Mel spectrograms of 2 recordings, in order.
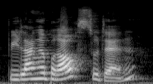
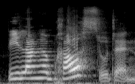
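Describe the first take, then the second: First: The tone is calm and neutral. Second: The tone is annoyed and impatient. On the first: The speaker simply wants information. "As if I just want to ask, how long do you still need? Just for my information" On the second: The speaker is impatient with the other person. "because of my tone of voice and the word denn, it adds annoyance or impatient"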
